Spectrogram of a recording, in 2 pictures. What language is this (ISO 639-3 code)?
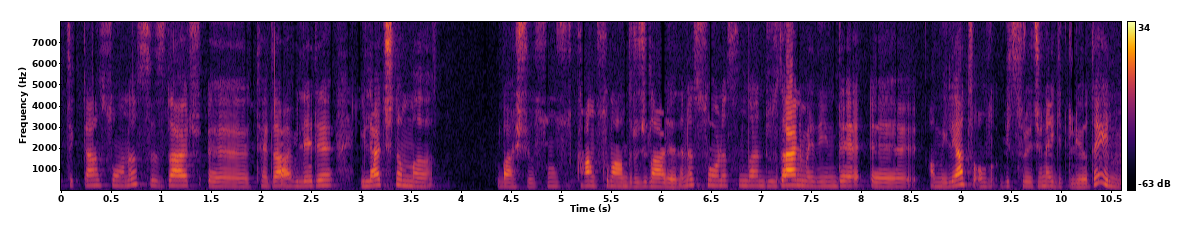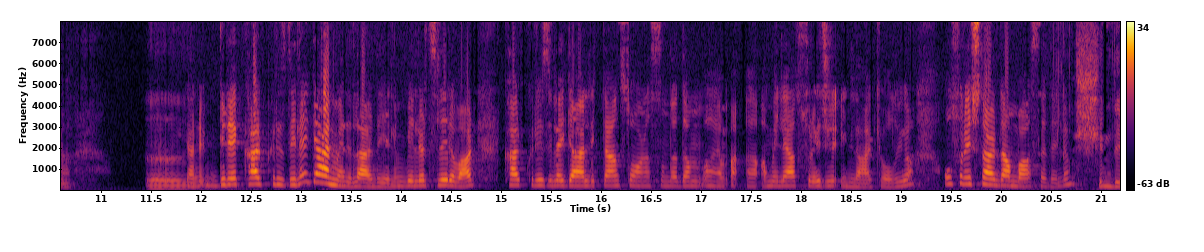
tur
